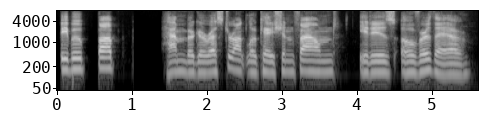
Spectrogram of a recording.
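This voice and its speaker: A man's voice: fairly high pitch, fairly even intonation, a little slow, a bit bright, smooth, no echo, clean studio sound. A man doing a robot voice for a talking robot car in an improvised fan story, speaking in clipped, beeping machine announcements. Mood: helpful.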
